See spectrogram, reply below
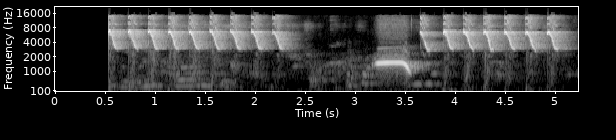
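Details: Song of a bar-winged prinia of the 'kristal' kind, meant for training other birds: two fast bursts of sharp high trilled notes, about nine each, split by a single clear whistle that dips at the end.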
